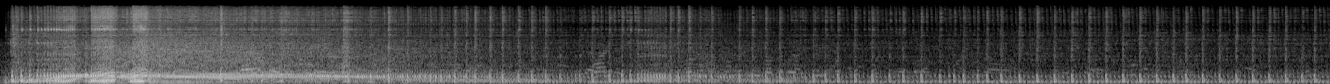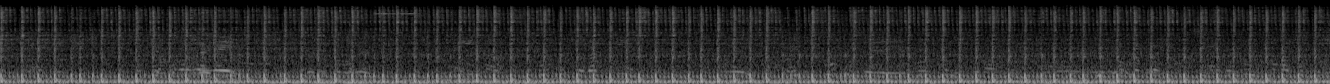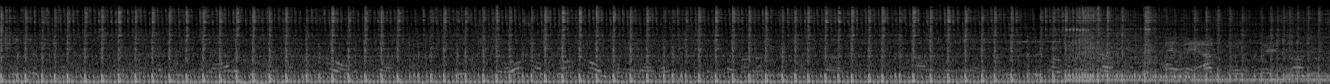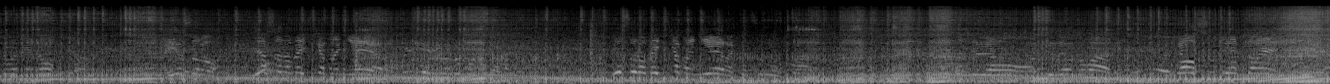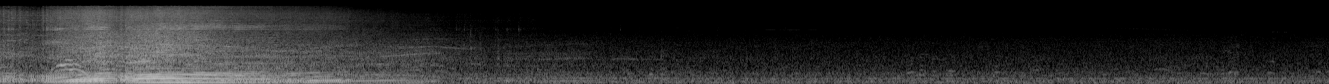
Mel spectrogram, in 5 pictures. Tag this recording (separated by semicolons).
engine; ignition; piaggio; start; vespa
